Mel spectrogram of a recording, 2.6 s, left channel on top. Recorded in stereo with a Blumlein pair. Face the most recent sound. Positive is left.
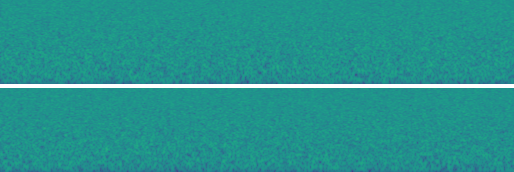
No sound to turn to.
